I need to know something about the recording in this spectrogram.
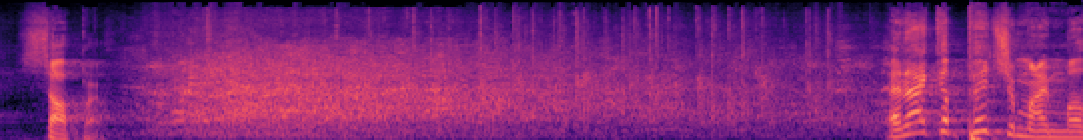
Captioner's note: audience laughing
